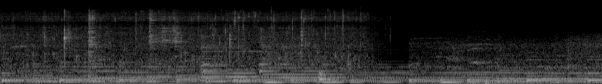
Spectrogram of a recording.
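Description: Farali gota fritters deep-frying in hot oil, a crackling sizzle, under background music. About two-thirds of the way through, the sizzle cuts off abruptly and only the music goes on.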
